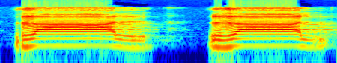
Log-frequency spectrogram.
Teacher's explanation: जुबान का सीधा ऊपर वाले दांतों के अंदरूनी किनारे से लगे तो जाल पढ़ा जाता है, बगैर सीटी के साथ पढ़ा जाएगा।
